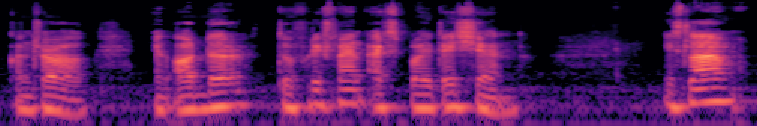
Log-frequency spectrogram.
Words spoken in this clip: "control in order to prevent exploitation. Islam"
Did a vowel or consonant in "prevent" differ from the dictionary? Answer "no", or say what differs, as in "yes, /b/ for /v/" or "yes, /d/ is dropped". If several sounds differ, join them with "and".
yes, /f/ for /p/ and /f/ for /v/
